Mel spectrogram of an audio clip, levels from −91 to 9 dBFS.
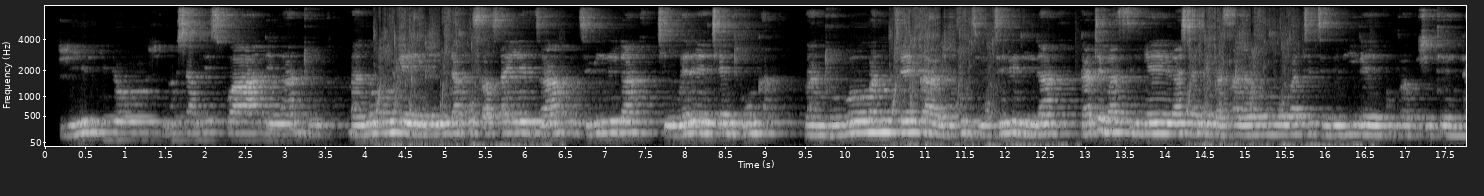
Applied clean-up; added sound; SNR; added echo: neural separator model SepFormer DNS4.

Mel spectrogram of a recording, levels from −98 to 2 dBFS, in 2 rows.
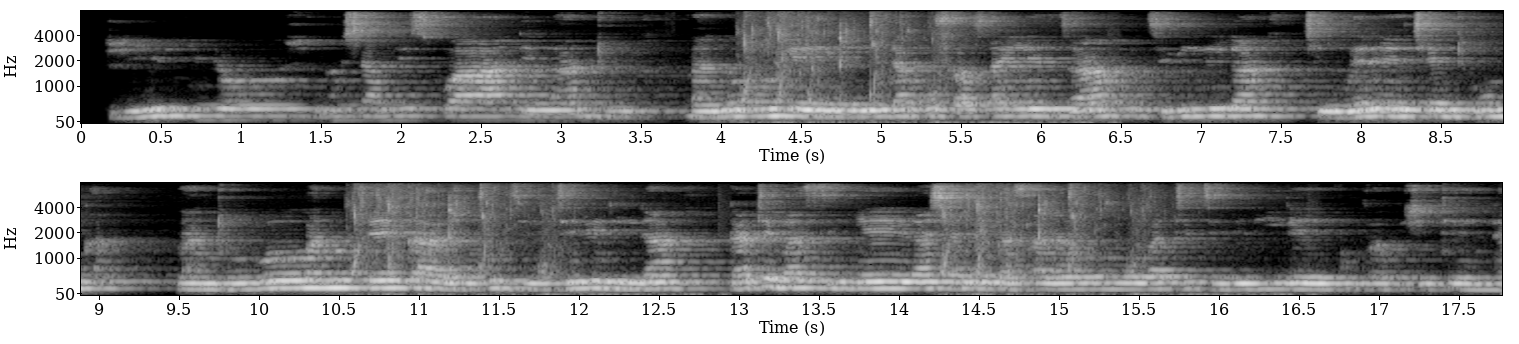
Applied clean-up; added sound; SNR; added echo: none; Sink (filling or washing) / Water / Splash, splatter; 16 dB; reverberation time 0.9 s.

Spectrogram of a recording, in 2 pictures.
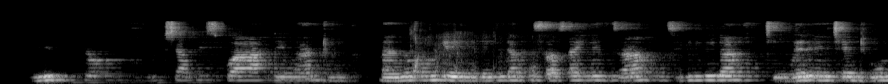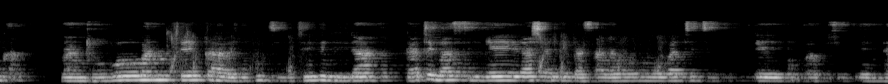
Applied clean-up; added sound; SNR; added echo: neural mask model DeepFilterNet 3.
